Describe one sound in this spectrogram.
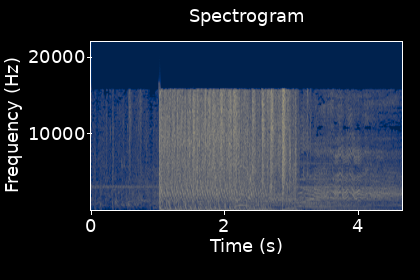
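Rapid cartoonish blaster shots fire in quick bursts.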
